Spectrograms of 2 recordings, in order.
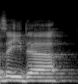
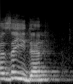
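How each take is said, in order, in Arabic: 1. تنتهي الكلمة بالألف الطويلة -aa. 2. تنتهي الكلمة بالتنوين -an. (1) "ولكن في الوقف ماذا ستقول؟ ... فنقلب التنوين إلى ألف" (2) "أصلها تقول عمرو قد أضاف زيدا، فزيدا تنوين فتح"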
